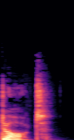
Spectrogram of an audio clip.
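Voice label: "dot", British English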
